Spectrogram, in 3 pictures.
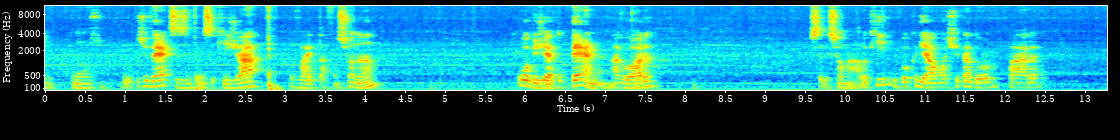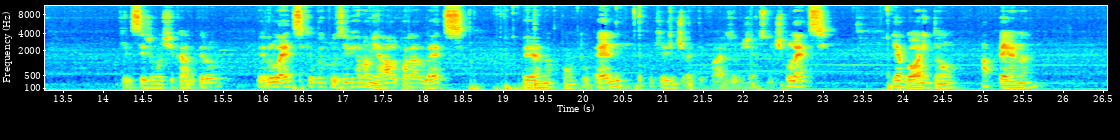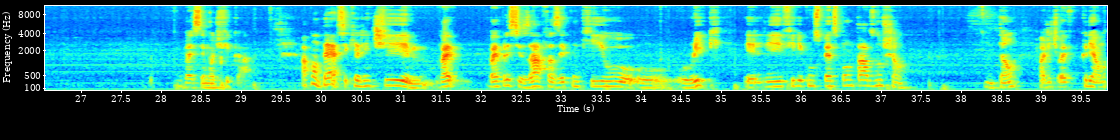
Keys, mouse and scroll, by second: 1.2 click, 2.8 r, 4.8 Escape, 5.5 click, 6.7 click, 7.5-8.3 ctrl+middle drag, 8.5 ctrl+click, 9.5 click, 11.2 click, 11.9 click, 13.1 click, 14.3 click, 15.3 click, 16.4 F2, 17.7 End, 18.6-20.4 typing, 20.6 shift+Return, 21.6-22.1 ctrl+middle drag, 22.3 ctrl+shift+middle click, 23.1 click, 23.8 r, 27.8 Escape, 28.3-29.5 ctrl+middle drag, 33.7 ctrl+middle click, 34.1-35.1 ctrl+shift+middle drag, 35.3-36.1 ctrl+shift+middle drag, 36.6-37.8 ctrl+middle drag, 37.9-38.8 ctrl+shift+middle drag.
